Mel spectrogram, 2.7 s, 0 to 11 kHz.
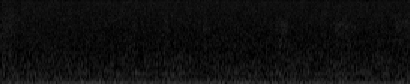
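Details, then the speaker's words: AF-610 Japanese AM/FM tube radio with 17EW8 tubes, FM fault being traced, after swapping two tubes: only a flat steady hiss at full power, no station; no FM reception, cause unknown. "put it on full power here. Okay, hear a little hiss."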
